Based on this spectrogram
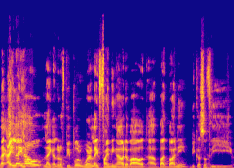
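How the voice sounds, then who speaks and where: A man with a strong Puerto Rican accent, lively intonation and a moderate pace. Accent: Puerto Rican accent, strong per self. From Puerto Rico. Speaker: gaming YouTuber, card game streamer. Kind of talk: casual livestream chat. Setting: livestream watchalong.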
